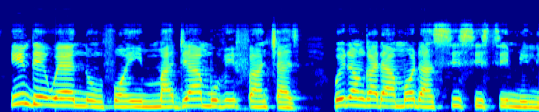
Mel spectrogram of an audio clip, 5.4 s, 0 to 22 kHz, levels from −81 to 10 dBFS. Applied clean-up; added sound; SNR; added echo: none; none; none; none.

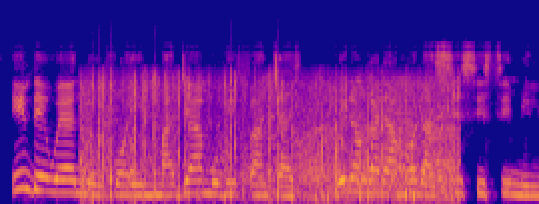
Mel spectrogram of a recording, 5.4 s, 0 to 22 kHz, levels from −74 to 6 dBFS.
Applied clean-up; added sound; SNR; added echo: none; Livestock, farm animals, working animals; 2 dB; none.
